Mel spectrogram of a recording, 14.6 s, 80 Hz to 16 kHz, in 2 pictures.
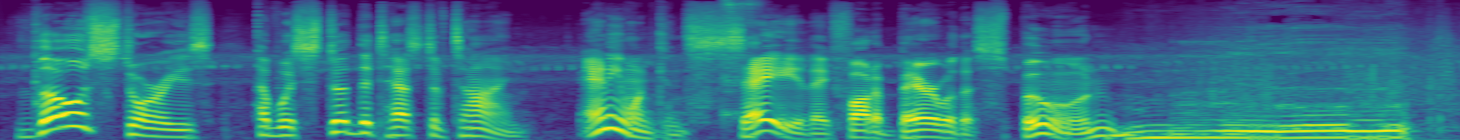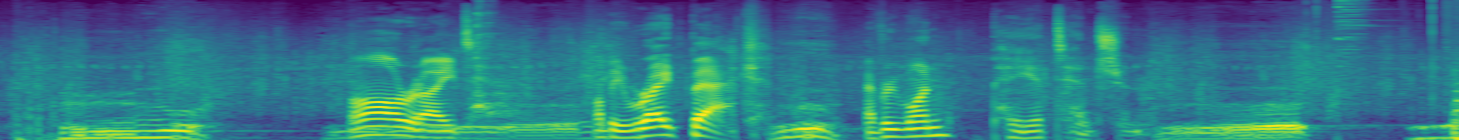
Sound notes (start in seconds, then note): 5.5 growling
